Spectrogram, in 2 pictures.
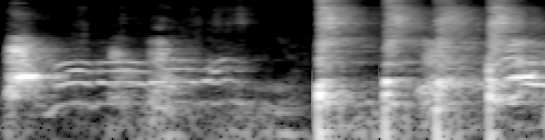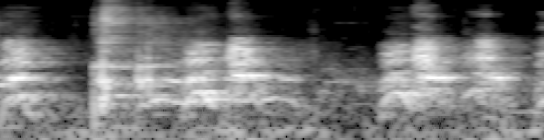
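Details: Night feeding at a shelter: wavering yelps open, followed by a sudden burst of loud barking from several dogs, with noisy clatter mixed in.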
